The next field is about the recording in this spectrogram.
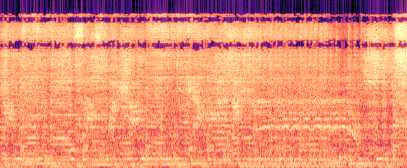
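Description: A live rock band in Ho Chi Minh City plays a heavy metal cover, with dense distorted guitars and drums pounding continuously at full volume, a raw shouted vocal cutting through the thick wall of sound, said to shout the name of commentator Martin Tyler.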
